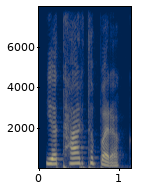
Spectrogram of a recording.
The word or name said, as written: यथार्थपरक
